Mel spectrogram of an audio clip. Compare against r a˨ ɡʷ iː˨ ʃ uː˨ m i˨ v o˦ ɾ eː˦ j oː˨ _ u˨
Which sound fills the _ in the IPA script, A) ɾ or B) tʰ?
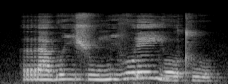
B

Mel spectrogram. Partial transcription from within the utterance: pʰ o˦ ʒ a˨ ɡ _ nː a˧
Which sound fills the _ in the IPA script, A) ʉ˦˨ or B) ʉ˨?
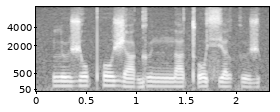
A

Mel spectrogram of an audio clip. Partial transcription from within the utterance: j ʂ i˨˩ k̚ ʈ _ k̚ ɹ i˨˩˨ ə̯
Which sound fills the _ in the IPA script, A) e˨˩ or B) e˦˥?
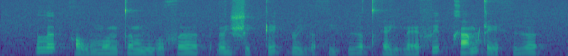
B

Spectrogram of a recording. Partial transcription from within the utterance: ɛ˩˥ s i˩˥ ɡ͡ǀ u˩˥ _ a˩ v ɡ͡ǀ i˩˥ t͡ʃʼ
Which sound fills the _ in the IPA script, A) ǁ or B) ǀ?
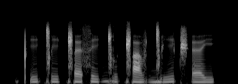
A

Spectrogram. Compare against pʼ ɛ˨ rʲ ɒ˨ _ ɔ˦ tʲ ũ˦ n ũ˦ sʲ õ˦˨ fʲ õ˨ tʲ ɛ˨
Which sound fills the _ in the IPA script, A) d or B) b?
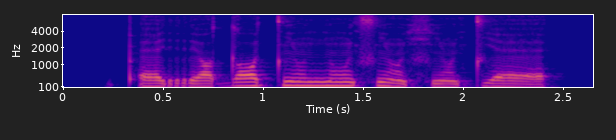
A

